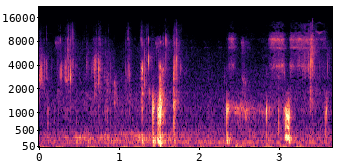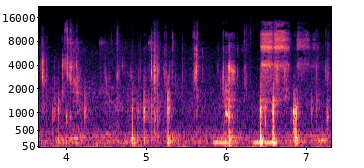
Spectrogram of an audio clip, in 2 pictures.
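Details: Indoors, the male Maltese Jamong works through a whole sweet potato, giving moist smacking chews and crisp bites at uneven intervals, a couple of sharper crunches standing out.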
